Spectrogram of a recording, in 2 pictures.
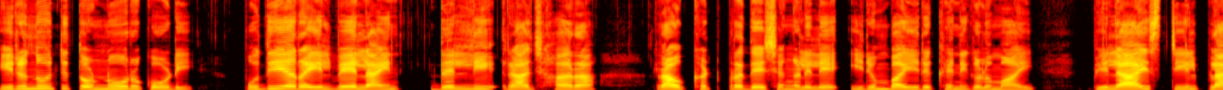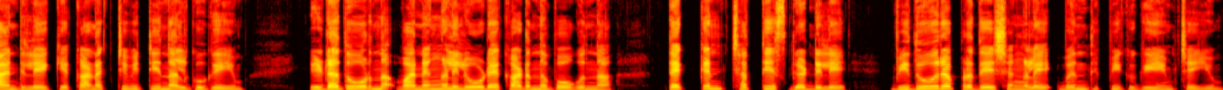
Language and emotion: Malayalam, neutral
